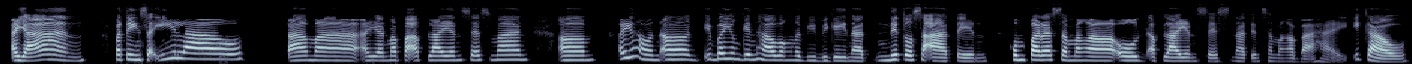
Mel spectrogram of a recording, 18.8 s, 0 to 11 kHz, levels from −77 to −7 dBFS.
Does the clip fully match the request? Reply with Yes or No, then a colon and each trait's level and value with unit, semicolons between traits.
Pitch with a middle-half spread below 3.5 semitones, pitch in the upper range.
No: average, 4.3 semitones; high, 220 Hz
